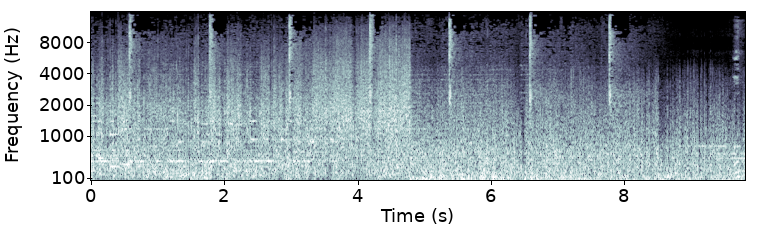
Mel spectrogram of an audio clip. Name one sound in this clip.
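Wind rushes loudly past a moving vehicle.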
